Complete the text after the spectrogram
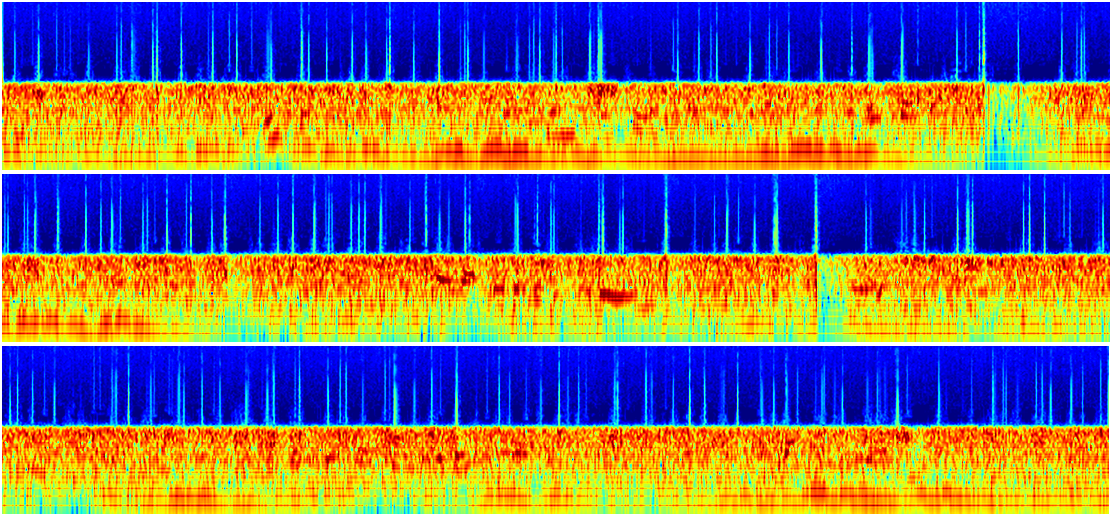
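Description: A shortwave radio hisses with dense, crackling static.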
